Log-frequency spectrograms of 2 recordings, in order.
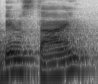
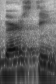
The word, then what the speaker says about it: Bernstein: Para mim, a terminação Stein é Stein, porque na Alemanha é Stein, deve de ser um nome alemão, mas lá nos Estados Unidos eles dizem Bernstein, né?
